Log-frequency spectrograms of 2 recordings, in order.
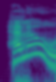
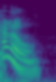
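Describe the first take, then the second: First: The greeting sounds bright and cheerful. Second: The greeting sounds flat and miserable. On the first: The speaker is in a lovely mood. "I'm in a lovely mood today. / there was a different inflection on your hello" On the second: The speaker is in a usual, glum mood. "That's me miserable"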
